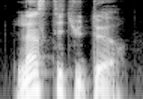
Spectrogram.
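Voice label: "linstituteur", French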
